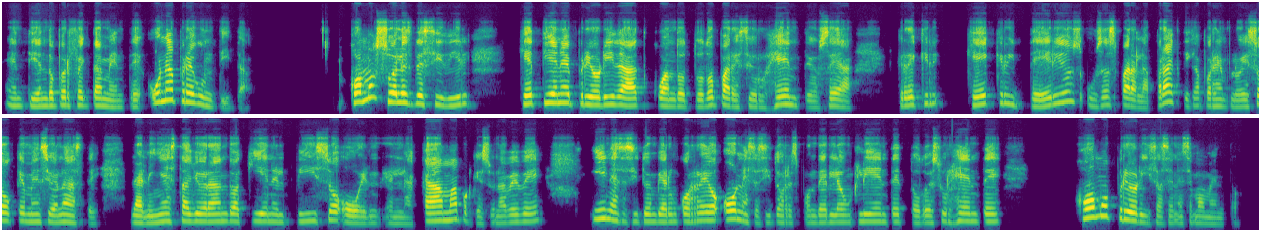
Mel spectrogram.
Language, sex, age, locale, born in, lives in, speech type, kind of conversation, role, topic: Spanish, female, 30-34, es-DO, Dominican Republic, Portugal, conversation, podcast, host, ¿Cómo priorizas el trabajo y tu vida personal?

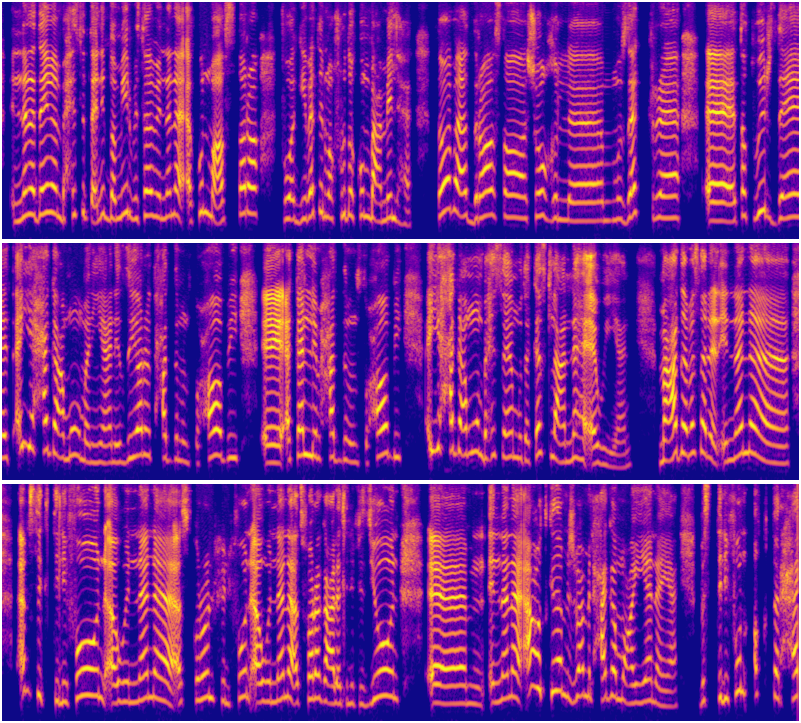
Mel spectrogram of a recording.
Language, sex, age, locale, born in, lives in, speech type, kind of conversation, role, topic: Arabic, female, 20-24, ar-EG, Egypt, Egypt, conversation, advice, user, إزاي أقدر أعمل طقوس بسيطة بالليل تقلل توتري قبل ما أنام؟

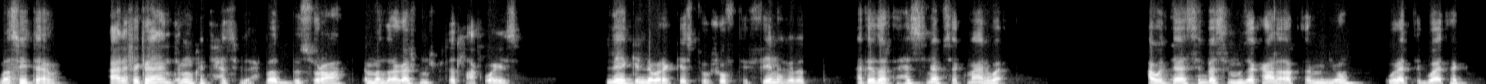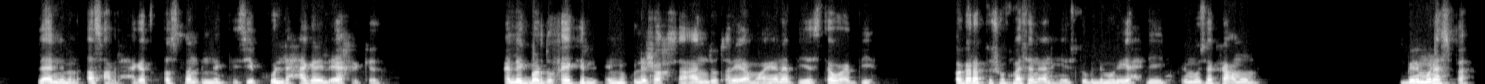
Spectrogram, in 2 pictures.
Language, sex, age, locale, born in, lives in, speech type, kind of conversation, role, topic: Arabic, male, 40-44, ar-EG, Egypt, Portugal, read, expert-assistant, expert, كيف يمكن التعامل مع الإخفاقات الدراسية بشكل بنّاء؟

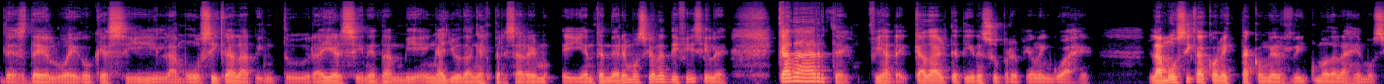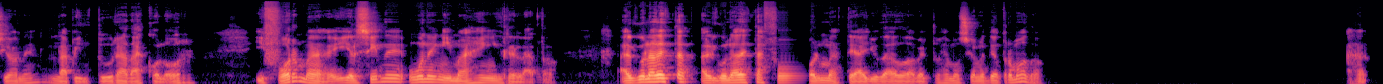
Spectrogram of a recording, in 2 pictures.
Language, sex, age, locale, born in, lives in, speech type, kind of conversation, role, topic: Spanish, male, 45-49, es-US, Puerto Rico, United States, read, expert-assistant, expert, ¿Cómo ayuda el arte, especialmente la poesía, a aliviar y comprender el dolor emocional?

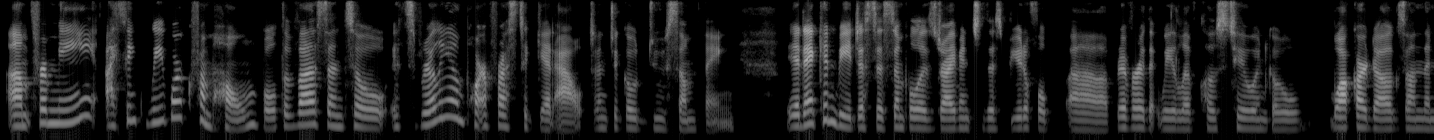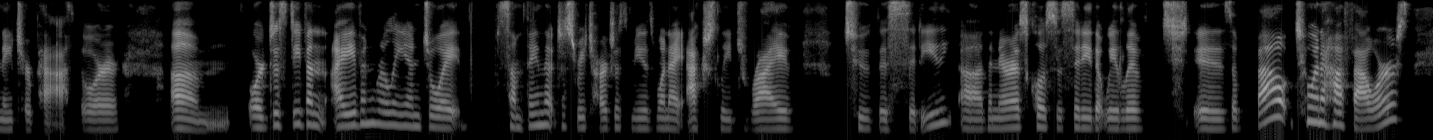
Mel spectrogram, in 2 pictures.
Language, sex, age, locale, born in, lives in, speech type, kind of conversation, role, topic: English, female, 45-49, en-US, United States, United States, conversation, unstructured, none, What weekend rituals have been recharging you lately?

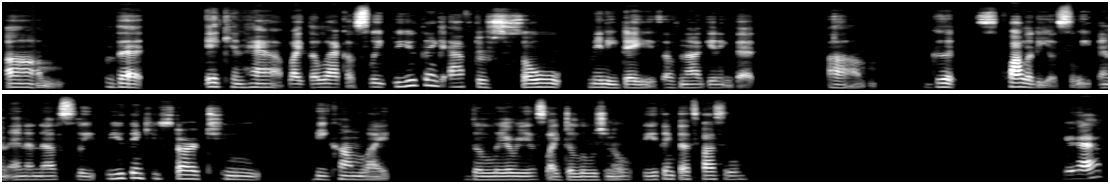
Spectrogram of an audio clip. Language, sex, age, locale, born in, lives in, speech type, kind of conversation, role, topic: English, female, 45-49, en-US, United States, United States, conversation, podcast, host, Why is getting enough sleep essential for maintaining good health?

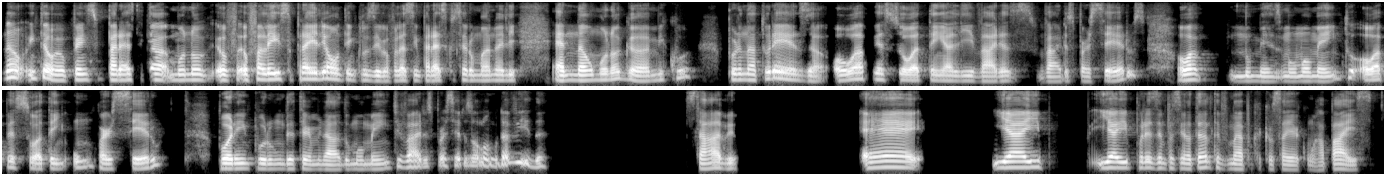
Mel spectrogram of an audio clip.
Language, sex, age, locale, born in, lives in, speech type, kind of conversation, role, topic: Portuguese, male, 30-34, pt-BR, Brazil, Portugal, conversation, advice, user, Como posso alinhar minhas ações com as minhas crenças?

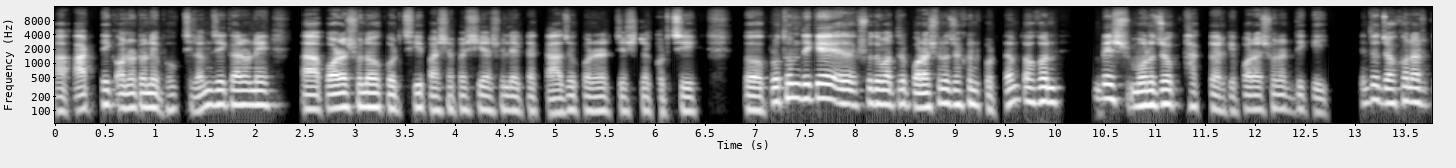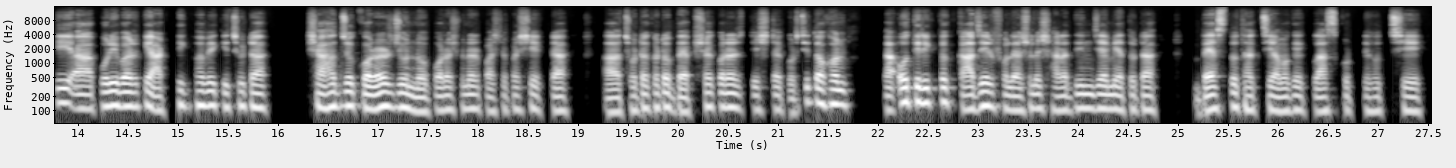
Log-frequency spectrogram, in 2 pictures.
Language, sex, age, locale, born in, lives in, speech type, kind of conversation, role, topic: Bengali, male, 20-24, bn-BD, Bangladesh, Bangladesh, conversation, advice, user, ব্যস্ত সময়ে কীভাবে মনোযোগ ফেরানো যায়?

